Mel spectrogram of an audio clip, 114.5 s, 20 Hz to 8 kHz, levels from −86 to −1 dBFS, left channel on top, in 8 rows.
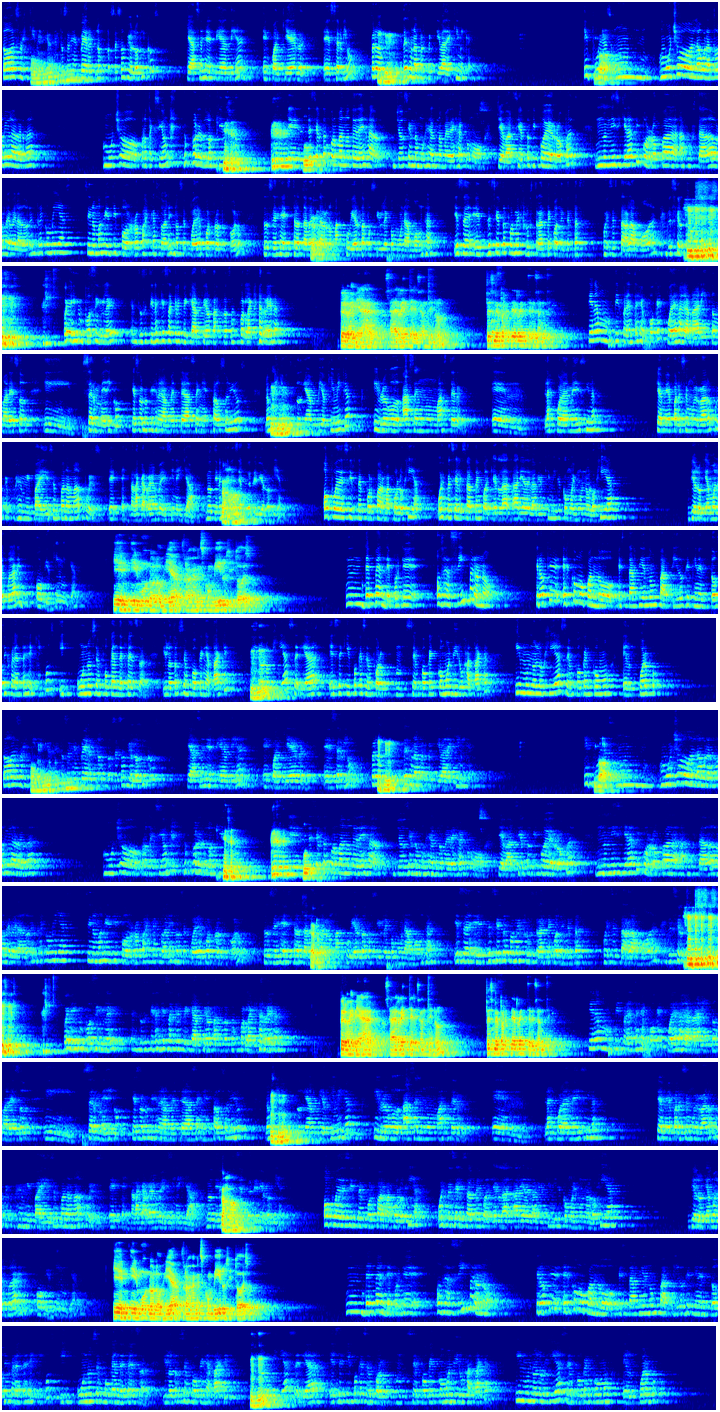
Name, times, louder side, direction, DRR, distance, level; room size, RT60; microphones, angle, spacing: voice 1, 0.0-2.0 2.3-3.0 3.7-4.9 5.2-6.1 6.4-7.0 7.4-7.6 8.0-9.2 11.6-15.0 16.3-17.8 18.1-19.1 20.0-23.9 24.2-25.8 26.2-29.9 30.3-33.4 33.9-37.2 37.7-40.2 40.7-42.7 44.2-45.3 45.5-48.5 52.7-53.1 54.7-57.8 58.1-58.7 59.0-59.6 59.9-62.1 62.5-64.2 64.7-66.5 67.1-67.7 68.1-69.2 70.4-73.5 73.7-77.2 78.0-79.9 80.3-83.8 85.3-86.4 86.6-87.4 92.8-94.2 94.6-95.7 96.6-101.5 101.8-103.1 103.5-104.8 105.3-110.0 110.5-112.4 112.7-113.3, left 4 dB, 85° left, 5 dB, 0.5 m, -36 dB
voice 2, 0.6-1.5 7.6-7.8 11.8-12.1 18.7-18.9 19.7-20.1 20.3-20.5 34.8-34.9 42.3-43.2 43.8-43.9 49.7-51.8 52.6-54.0 62.7-63.0 76.0-76.4 88.2-90.9 105.2-105.5, right 2 dB, 40° right, 4 dB, 0.4 m, -24 dB
3.2 x 2.3 x 4.3 m, 1.3 s
head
